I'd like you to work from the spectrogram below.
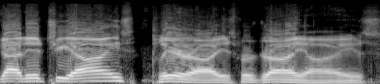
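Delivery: dead-flat, very slow monotone impression. Imitating how the Clear Eyes ad guy talks: Ben Stein monotone impression. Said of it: "Ben Stein?".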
